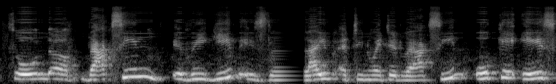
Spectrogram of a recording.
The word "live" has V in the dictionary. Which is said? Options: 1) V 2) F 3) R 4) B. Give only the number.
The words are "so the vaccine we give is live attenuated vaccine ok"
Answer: 1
